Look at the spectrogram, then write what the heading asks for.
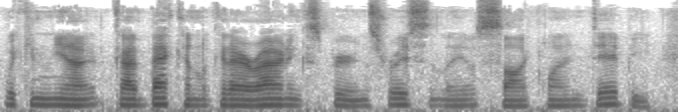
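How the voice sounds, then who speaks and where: The speaker is a man with an Australian accent. His pitch is fairly high. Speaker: university lecturer. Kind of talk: lecture. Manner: fast; halting, many fillers.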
